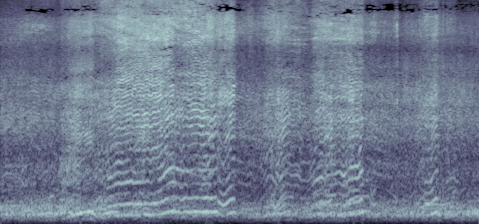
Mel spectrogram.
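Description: Motocross bikes' engines revving hard over the dirt jumps, more than one bike at once. The pitch climbs, drops sharply about halfway through as the throttle is chopped, then climbs again.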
